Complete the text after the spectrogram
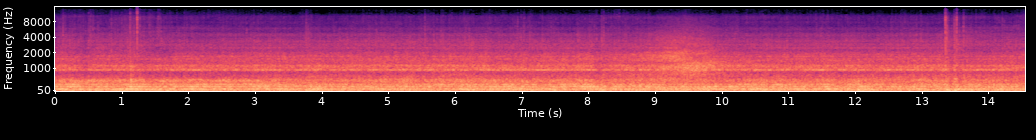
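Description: Wind rushes steadily past while cycling.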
